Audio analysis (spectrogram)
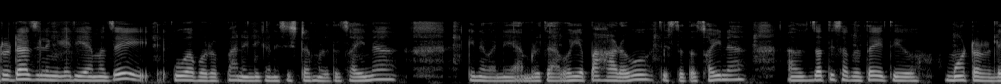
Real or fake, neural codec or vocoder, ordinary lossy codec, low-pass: real; none; none; none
